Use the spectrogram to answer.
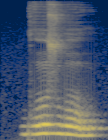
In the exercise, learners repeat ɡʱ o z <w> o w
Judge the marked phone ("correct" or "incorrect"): correct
